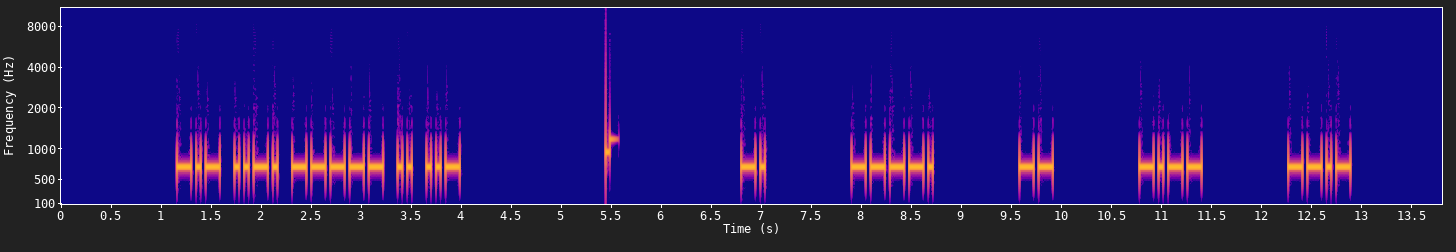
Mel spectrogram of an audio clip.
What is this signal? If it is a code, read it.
Morse code, heard as a keyed tone, about 25 wpm, spaced as for 13 wpm, 700 Hz. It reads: KF0IU N9MYQ
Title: USA Call Signs - 5 Characters - 6x Character Spacing - 25wpm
